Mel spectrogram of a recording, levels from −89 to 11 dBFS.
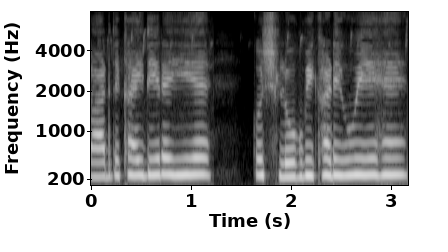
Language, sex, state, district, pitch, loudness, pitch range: Hindi, female, Bihar, Saran, 265 Hz, -12 LUFS, 260-270 Hz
